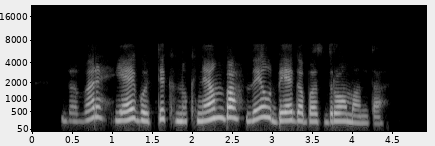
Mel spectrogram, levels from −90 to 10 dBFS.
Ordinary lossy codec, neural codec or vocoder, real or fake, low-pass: Opus, 32 kbps; codec, 24 kHz, 0.9 kbps, WavTokenizer, medium speech release version 1; fake; 7.2 kHz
